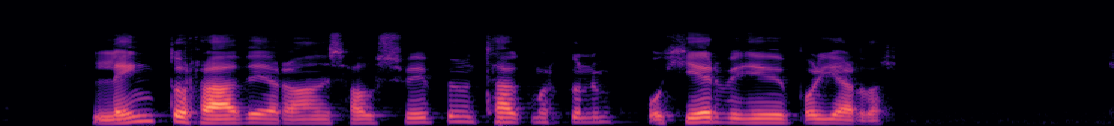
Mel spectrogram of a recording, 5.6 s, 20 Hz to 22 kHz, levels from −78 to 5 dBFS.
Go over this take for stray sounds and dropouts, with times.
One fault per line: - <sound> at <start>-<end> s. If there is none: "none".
none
